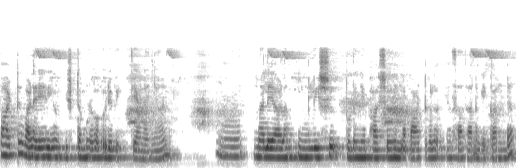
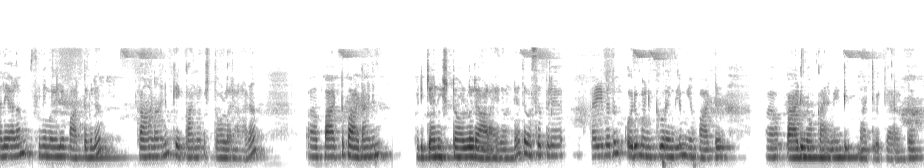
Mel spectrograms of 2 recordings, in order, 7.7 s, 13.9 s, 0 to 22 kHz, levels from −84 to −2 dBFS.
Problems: echo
